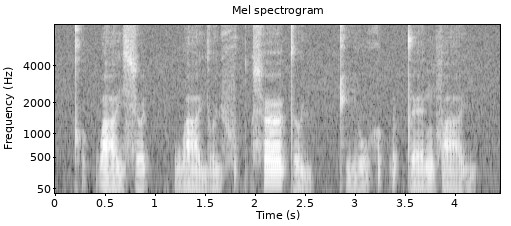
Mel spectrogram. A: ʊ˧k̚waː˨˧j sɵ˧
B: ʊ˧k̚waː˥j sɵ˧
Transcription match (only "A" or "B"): A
